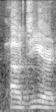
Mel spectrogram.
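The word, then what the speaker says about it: Allgeier: could have had more 34 yards you know Alger that's how you say his name 30 attempts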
